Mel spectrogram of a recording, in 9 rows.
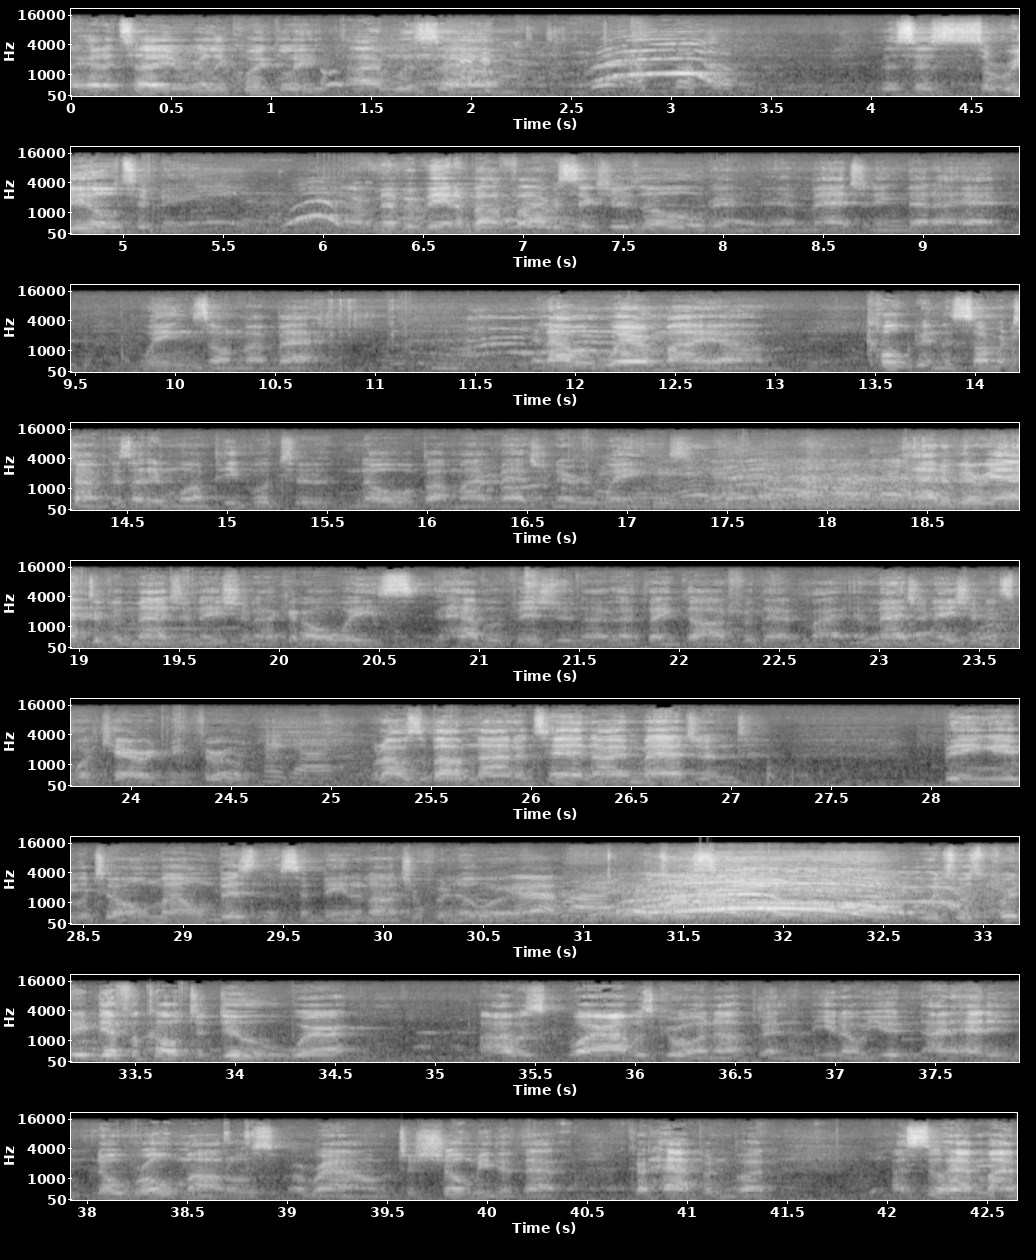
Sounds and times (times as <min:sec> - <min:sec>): Male speech, man speaking: 0:00.0 - 0:02.4, 0:04.0 - 0:10.9, 0:11.6 - 0:17.5, 0:18.3 - 0:27.2, 0:28.1 - 0:31.2, 0:32.6 - 0:34.6, 0:35.2 - 0:41.4, 0:42.0 - 0:42.6
Narration, monologue: 0:00.0 - 0:31.6, 0:32.4 - 0:42.6.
